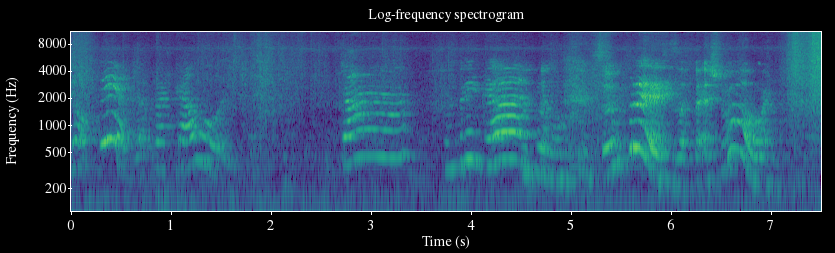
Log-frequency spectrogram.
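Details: Young child; speech of a child with a cochlear implant.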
